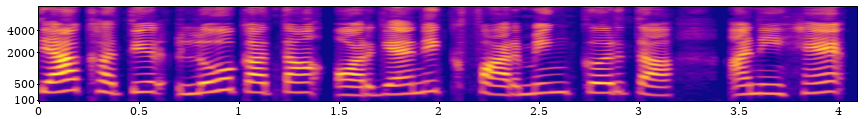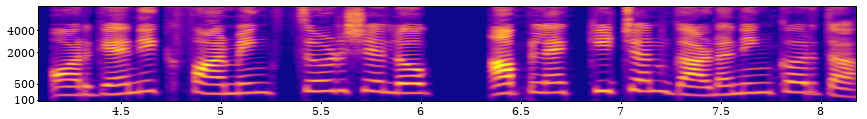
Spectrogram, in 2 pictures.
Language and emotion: Goan Konkani, neutral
